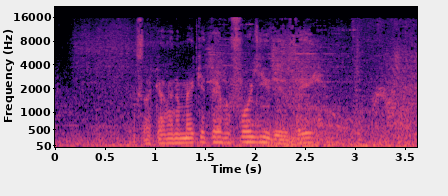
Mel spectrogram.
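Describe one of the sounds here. A young man speaks in a low, calm voice.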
